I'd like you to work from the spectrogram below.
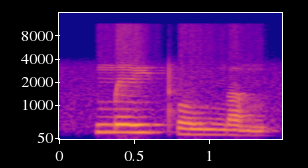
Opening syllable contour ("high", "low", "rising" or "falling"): high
